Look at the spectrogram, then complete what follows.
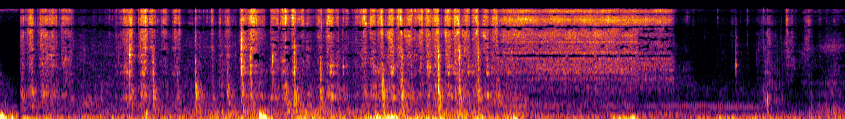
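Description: Wire brush scrubbing rusty steel suspension nuts and the strut clamp collar, a rapid scratchy scraping in quick irregular strokes that dies down about seven seconds in, leaving a few light clicks.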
